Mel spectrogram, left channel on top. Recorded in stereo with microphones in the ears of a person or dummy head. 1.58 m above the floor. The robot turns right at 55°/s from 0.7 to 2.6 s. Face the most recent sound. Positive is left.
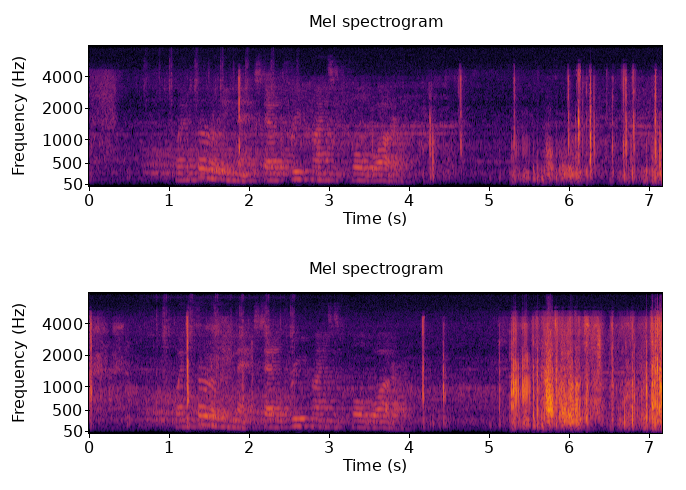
turn(degrees=0)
